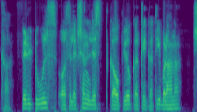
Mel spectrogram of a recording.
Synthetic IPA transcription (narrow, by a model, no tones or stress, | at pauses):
kʰa̰ːfɪɾʈuːlsɔːɾsɪleːkʃənlɪsʈkaʊpjoːɡ̚kɐɾkeɡɐt̪ibɐɽ̤aːna | ʃ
